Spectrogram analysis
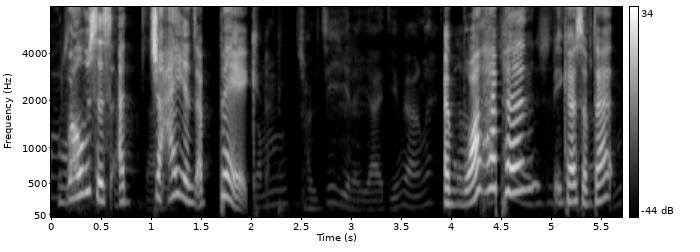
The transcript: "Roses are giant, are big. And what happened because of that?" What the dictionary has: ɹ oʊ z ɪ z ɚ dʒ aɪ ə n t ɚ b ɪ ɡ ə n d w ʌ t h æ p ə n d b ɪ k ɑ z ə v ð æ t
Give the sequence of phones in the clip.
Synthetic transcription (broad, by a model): ɹ oʊ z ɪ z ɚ dʒ aɪ ə n t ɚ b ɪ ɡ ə n w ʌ t h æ p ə n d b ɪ k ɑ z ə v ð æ t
